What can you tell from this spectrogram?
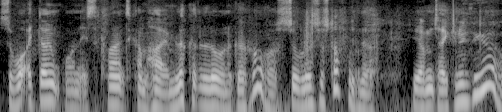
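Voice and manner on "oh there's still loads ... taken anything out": odd put-on voice with swooping pitch. Imitating a client complaining about the lawn in a put-on voice. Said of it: "I don't know why I did that voice".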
